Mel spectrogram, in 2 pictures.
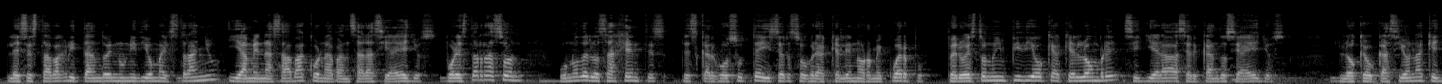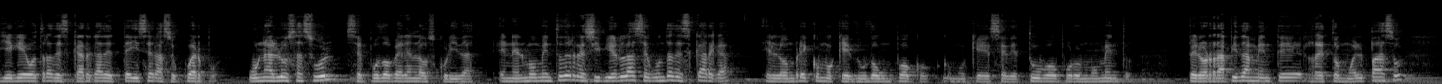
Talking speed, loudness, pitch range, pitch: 180 wpm, -28 LUFS, 140-165 Hz, 150 Hz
